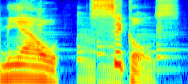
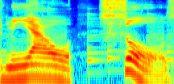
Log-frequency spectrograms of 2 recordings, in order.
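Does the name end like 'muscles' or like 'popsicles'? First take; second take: popsicles; muscles. First: The name ends like the word popsicles. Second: The name ends like the word muscles. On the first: The speaker calls it wrong. "there's apparently people that call this guy Meowsicles. The mispronunciation" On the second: The speaker calls it right. "His name is Meowscles, a pun on the word muscles and meow"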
